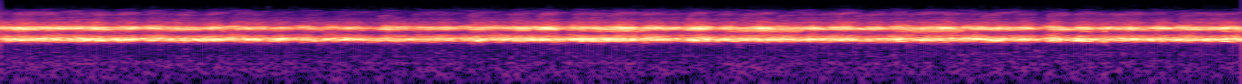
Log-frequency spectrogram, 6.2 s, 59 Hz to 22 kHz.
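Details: Rice paddy frogs in full midnight chorus, early summer in Kōnosu, Saitama Prefecture, Japan, captured with a TASCAM Portacapture X8; overlapping rapid croaks, roughly two to three pulses a second, merge into a steady buzzing drone.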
